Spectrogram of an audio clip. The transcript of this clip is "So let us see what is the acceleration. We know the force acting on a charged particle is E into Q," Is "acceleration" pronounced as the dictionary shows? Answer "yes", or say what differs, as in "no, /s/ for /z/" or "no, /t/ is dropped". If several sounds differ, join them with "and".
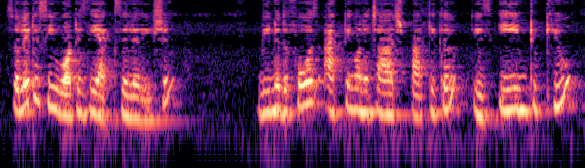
yes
